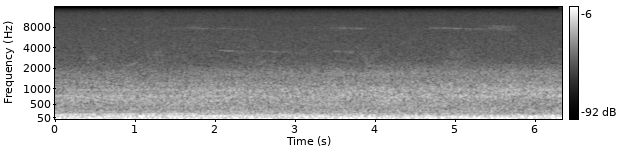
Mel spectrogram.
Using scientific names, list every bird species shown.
Bombycilla cedrorum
